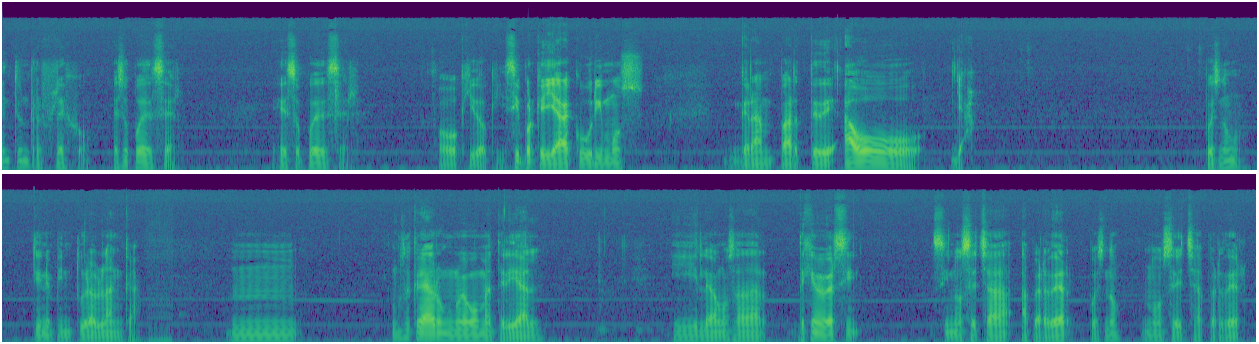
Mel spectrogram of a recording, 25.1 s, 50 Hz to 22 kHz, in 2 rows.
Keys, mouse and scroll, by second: 0.2 scroll down 1, 0.6-4.5 middle drag, 4.5-9.3 ctrl+drag, 11.3 click, 12.9 click, 17.5 click, 21.7 click.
